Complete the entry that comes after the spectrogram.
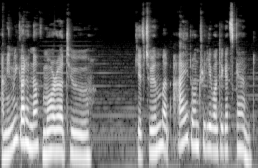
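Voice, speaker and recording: A woman's voice: mid-range voice, normal speed, dark tone, faint music behind. A woman streamer giving casual gameplay reactions, informal and joking as she thinks aloud. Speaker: game streamer.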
